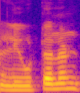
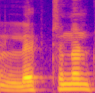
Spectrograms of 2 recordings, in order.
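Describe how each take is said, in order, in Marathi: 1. पहिला अक्षर 'loo' सारखा वाटतो. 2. पहिला अक्षर 'left' सारखा वाटतो. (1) "करेक्ट उच्चार हा ल्युटनंट होत नाही" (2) "करेक्ट उच्चार हा लेफ्टनंट होतो"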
